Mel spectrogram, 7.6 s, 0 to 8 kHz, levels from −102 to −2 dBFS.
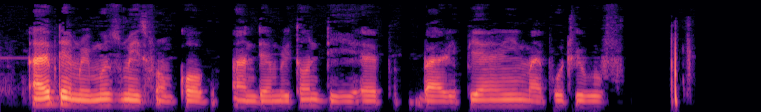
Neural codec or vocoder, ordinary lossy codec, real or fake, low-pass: none; MP3, 32 kbps; real; 7.2 kHz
